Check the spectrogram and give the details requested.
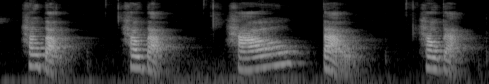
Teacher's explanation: the schwa in the first syllable is either very short or just dropped whatsoever. So people often say either how about, with a very short schwa or without it.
